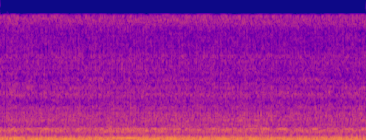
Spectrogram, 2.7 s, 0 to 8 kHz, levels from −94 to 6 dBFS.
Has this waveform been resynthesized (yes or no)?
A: yes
